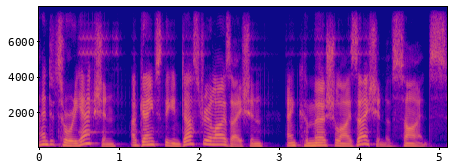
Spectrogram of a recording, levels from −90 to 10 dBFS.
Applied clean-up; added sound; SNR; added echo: neural mask model DeepFilterNet 3.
